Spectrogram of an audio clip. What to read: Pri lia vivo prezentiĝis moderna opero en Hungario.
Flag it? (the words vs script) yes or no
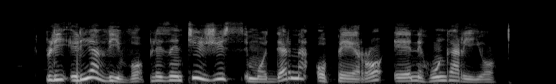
no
